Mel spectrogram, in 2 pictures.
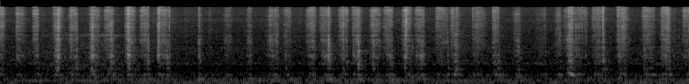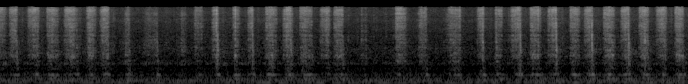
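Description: A wooden stylus scratches a black-coated scratch art card held under a blue stencil by fingertips, tracing the letters V and E. Quick, dry scraping strokes repeat steadily for about ten seconds, each one a short bright rasp over a soft, low background hum.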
